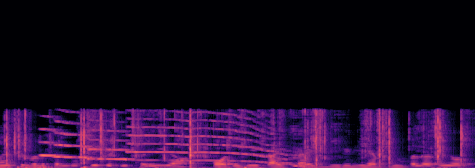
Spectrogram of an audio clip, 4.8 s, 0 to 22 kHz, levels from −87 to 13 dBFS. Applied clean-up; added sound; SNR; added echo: classical method log-MMSE.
